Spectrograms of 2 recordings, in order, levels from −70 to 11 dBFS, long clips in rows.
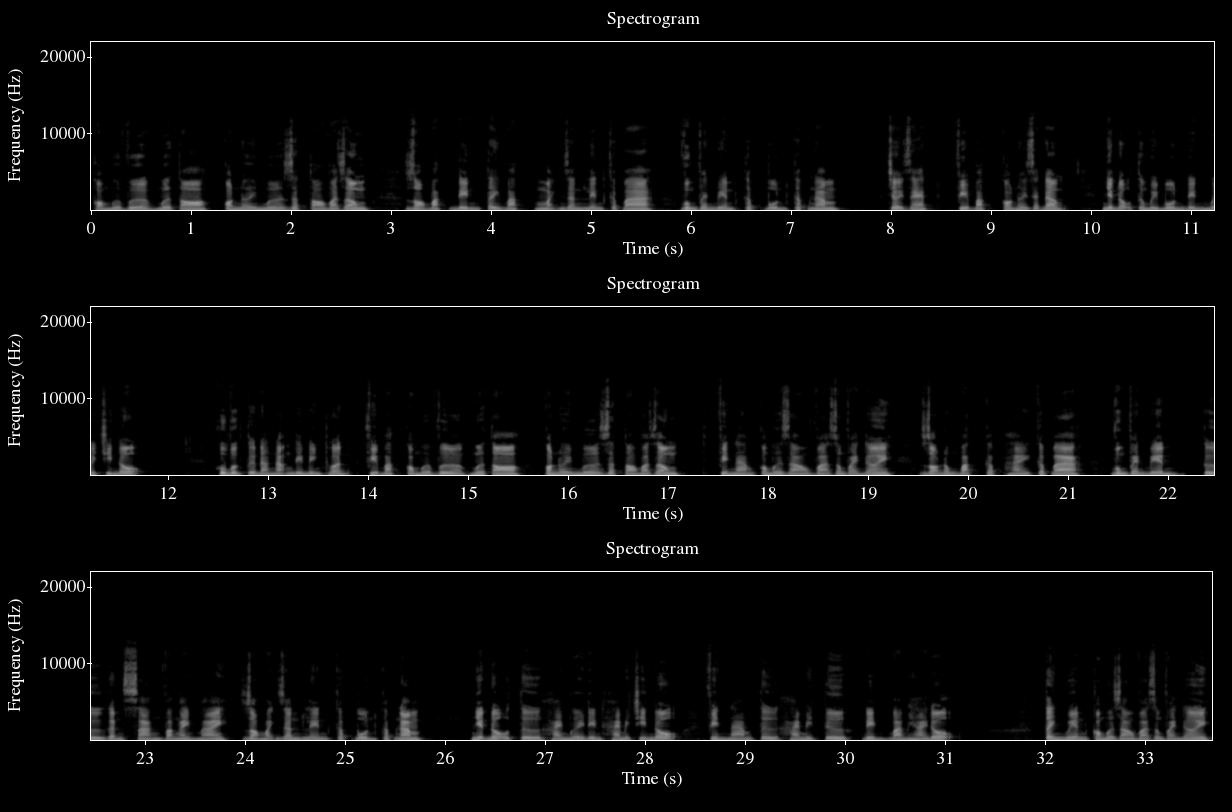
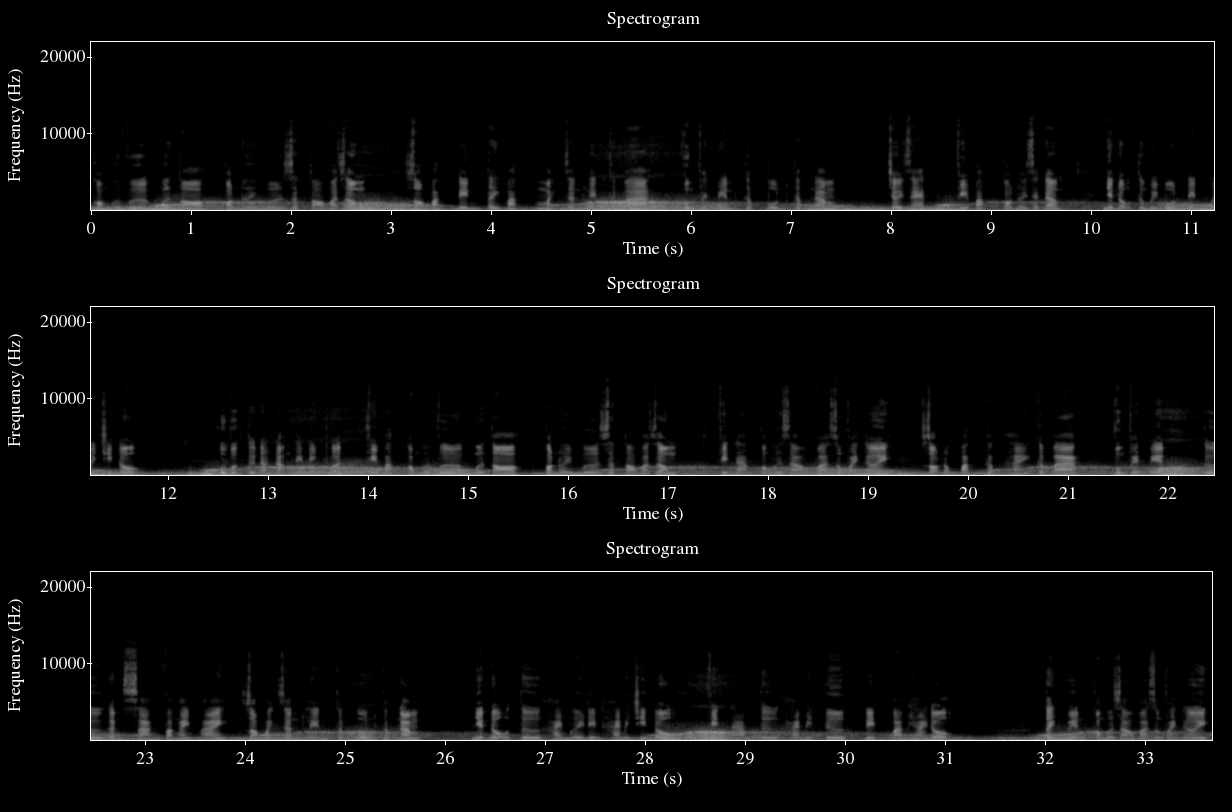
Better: first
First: none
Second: wind noise on the microphone; heavy; 1 dB below the speech

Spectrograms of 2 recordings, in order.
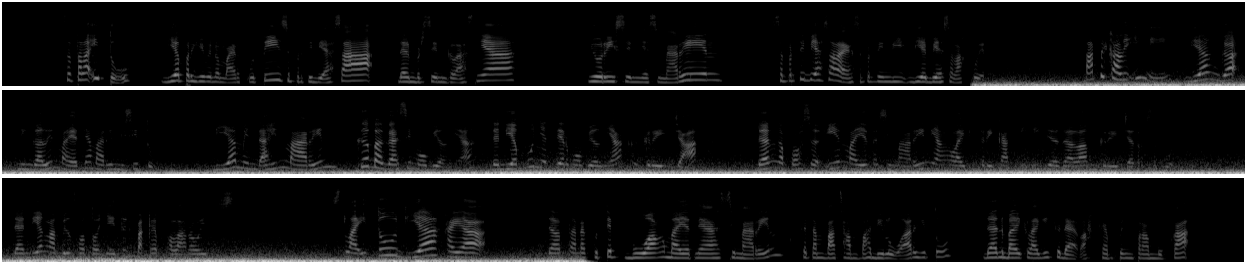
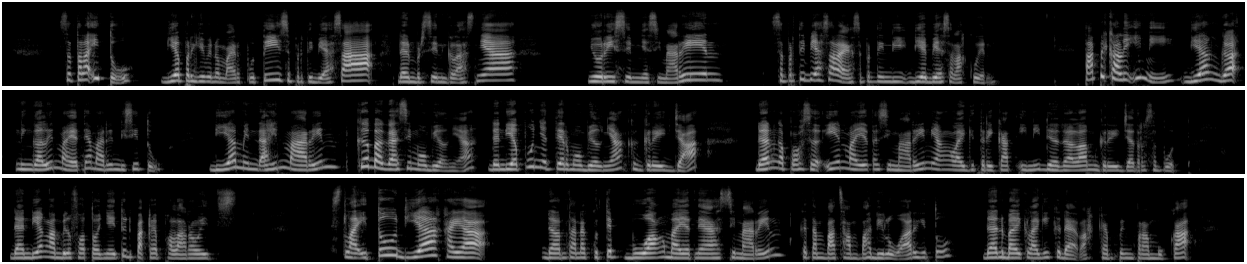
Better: second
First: wind noise on the microphone; heavy; from 9.5 to 31 s; 3 dB below the speech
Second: none

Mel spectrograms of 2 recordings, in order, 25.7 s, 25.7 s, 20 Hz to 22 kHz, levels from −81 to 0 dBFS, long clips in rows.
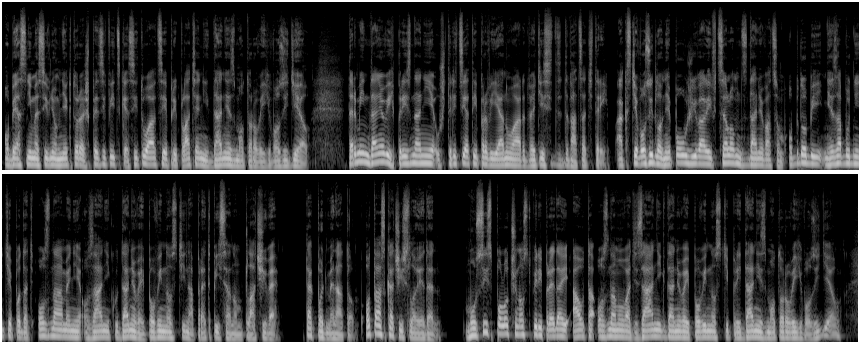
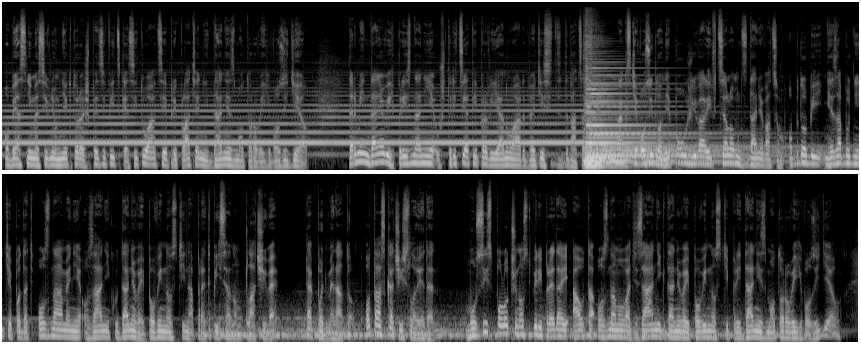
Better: first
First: none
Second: background music; loud; throughout; as loud as the speech

